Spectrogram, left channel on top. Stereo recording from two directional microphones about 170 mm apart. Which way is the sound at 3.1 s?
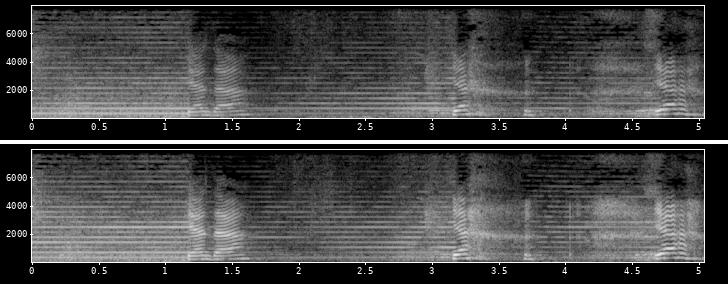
15° left (ahead or behind).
